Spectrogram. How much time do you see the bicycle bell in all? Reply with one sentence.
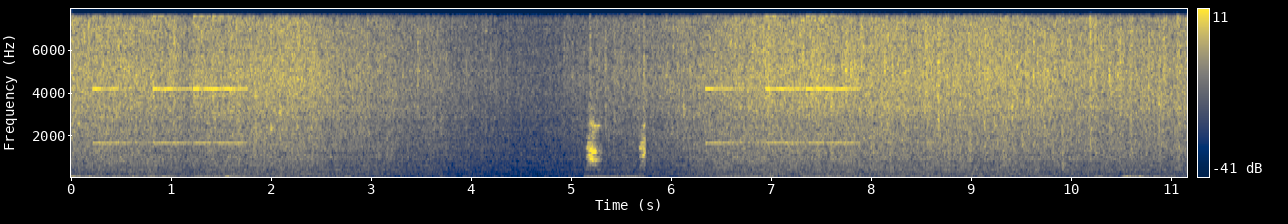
You can hear the bicycle bell for 3 seconds altogether.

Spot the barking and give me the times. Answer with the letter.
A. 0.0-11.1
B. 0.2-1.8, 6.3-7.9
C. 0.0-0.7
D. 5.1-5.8
D.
